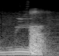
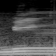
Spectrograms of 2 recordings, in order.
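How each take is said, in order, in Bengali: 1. এটি একটি ছোট, সাধারণ n ধ্বনি দিয়ে শেষ হয়। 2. এটি একটি দীর্ঘ, ধরে রাখা অনুনাসিক ধ্বনি দিয়ে শেষ হয়। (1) "দন্তন্য মিন" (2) "ধরে রাখতে হবে মিং"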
